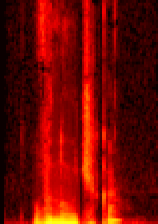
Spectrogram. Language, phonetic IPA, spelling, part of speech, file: Russian, [ˈvnut͡ɕkə], внучка, noun, Ru-внучка.ogg
- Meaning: female equivalent of внук (vnuk): granddaughter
